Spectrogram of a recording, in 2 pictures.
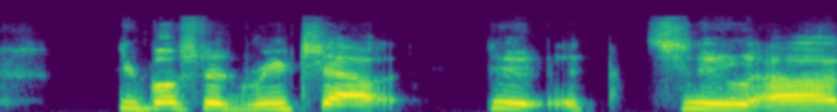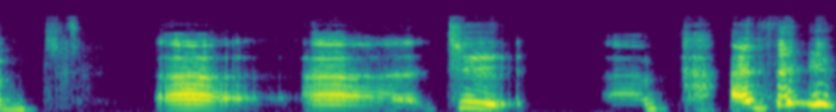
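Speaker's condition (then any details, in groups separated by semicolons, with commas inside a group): Cerebral palsy; cerebral palsy from birth, uses wheelchair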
